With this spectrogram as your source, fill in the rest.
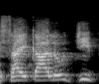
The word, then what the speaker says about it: psychology: फसाई चलो यानी साइकोलॉजी, PS साइलेंट।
